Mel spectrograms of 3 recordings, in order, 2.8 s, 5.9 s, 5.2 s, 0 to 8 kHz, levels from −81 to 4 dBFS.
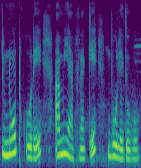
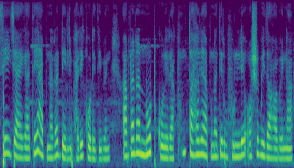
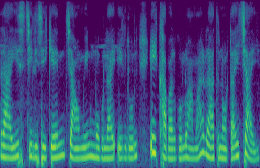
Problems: background sounds at intervals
